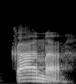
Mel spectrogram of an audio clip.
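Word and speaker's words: كان: Ketika kita misalkan ada huruf kaf, huruf nun, lalu ada fathahnya semua di atas, kita akan baca kana. Nggak dibaca kono kayak Gracia Pelo, enggak, kana dibacanya gitu kan.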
